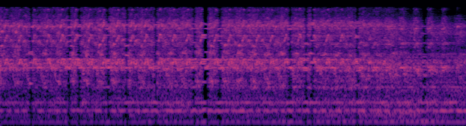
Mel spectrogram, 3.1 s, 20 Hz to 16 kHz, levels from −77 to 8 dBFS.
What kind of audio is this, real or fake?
real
